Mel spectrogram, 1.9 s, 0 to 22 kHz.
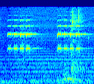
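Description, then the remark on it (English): An electronic alarm set for 6 o'clock, triggered by a button pressed inside a bag, beeps in quick, rapid pulses, two short bursts separated by a brief pause, with a soft knock partway through the second burst. No one speaks. “Your alarm was set for 6 o'clock.”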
